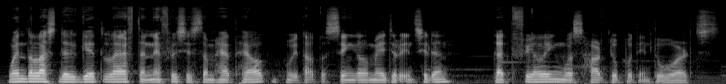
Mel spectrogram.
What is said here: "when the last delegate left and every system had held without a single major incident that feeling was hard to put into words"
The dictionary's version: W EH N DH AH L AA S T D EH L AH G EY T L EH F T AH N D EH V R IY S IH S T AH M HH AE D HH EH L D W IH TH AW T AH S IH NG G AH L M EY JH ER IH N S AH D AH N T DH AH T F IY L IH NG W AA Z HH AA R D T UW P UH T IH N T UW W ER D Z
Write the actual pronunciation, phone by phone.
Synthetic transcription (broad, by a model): W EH N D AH L AA S T D EH L AH G EY T L EH F T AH N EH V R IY S IH S T AH M HH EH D HH EH L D W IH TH AW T AH S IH NG G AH L M EY JH ER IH N S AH D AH N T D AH T F IY L IH NG W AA S HH AA R D T UW P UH T IH N T UW W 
